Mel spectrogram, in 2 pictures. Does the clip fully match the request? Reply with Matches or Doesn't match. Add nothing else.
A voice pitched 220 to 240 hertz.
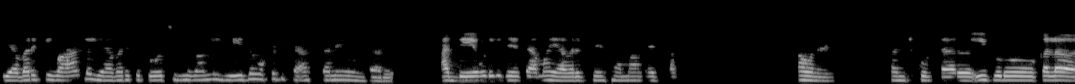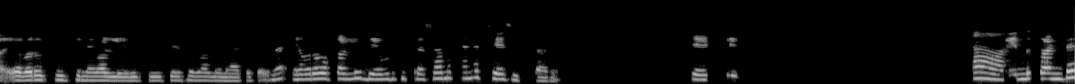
Doesn't match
